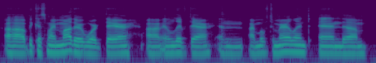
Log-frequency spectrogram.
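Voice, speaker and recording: A medium-pitched, fairly bright, clean voice belongs to a Puerto Rican man in his twenties with a Spanish accent. He keeps a level tone and a moderate pace while meandering through his story with many fillers in a casual interview, and the recording is dry.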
